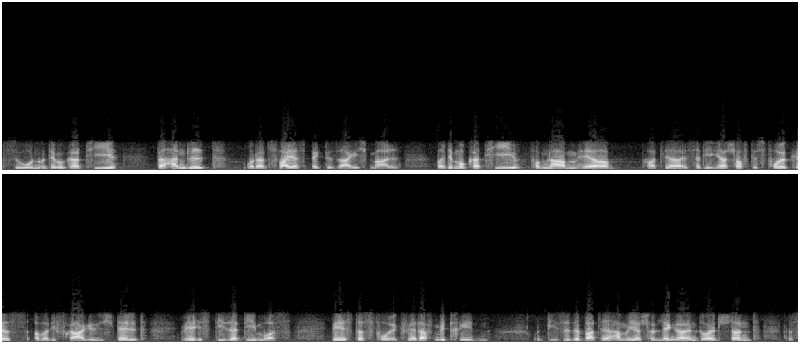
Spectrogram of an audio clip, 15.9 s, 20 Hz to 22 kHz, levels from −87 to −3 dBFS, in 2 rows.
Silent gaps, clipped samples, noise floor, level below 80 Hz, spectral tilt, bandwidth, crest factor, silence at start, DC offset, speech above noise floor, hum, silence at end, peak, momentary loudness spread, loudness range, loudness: none; under 0.1%; -43 dBFS; -74 dBFS; -6 dB/octave; 4.1 kHz; 18 dB; 0.15 s; under 0.1%; 22 dB; none; 0.05 s; -2 dBFS; 11 LU; 2 LU; -20 LUFS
